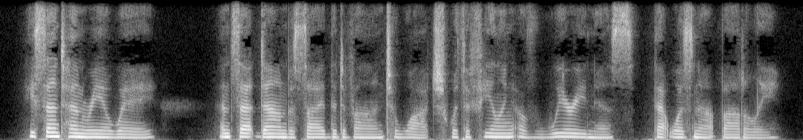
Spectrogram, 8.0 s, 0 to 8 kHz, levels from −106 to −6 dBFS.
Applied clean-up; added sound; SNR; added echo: none; none; none; none.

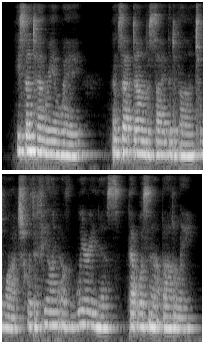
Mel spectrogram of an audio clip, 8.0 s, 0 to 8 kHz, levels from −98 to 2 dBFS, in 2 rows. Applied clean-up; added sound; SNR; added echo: none; none; none; reverberation time 0.6 s.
